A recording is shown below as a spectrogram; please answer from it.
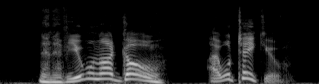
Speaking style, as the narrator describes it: said Knut, with a sigh

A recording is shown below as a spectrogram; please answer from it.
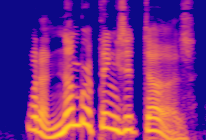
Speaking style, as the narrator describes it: exclaimed Ethel

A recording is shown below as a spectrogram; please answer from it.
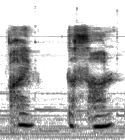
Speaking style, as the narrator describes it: she whispered

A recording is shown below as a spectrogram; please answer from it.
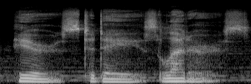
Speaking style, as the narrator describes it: Raoul said in a deep, demonic voice

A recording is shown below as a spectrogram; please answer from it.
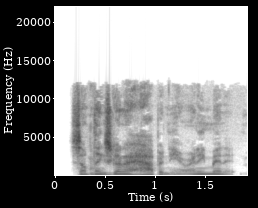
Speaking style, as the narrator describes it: Max whispered

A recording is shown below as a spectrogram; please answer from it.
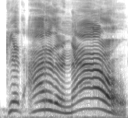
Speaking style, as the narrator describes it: I scream

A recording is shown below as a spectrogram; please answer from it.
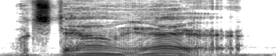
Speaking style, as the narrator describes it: I whispered

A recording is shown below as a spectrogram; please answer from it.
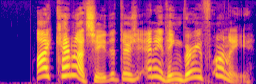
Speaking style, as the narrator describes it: cried our client, flushing up to the roots of his flaming head

